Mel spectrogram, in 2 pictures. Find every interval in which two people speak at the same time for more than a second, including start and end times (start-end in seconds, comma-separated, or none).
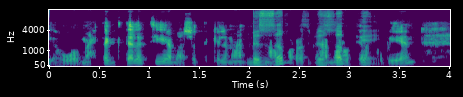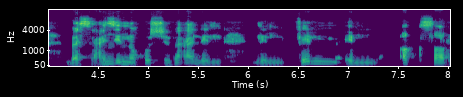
1.9-3.3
